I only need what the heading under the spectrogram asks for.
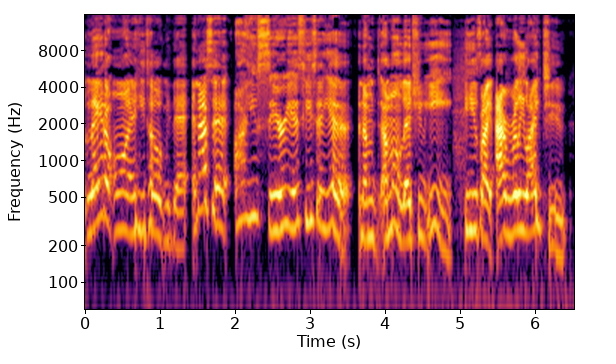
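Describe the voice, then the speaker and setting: A woman's voice: sits high, brisk, no room sound. Chatty woman telling a story. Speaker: vlogger. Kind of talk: casual storytelling to camera.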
